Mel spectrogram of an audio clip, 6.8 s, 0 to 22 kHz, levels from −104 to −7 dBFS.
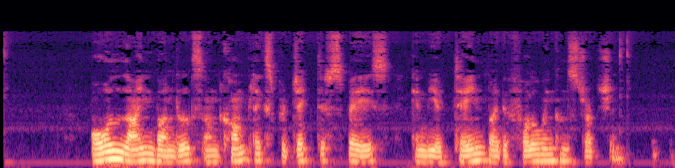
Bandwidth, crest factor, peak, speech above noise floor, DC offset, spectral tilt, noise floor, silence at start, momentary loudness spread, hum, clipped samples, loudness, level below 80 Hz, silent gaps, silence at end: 11.5 kHz; 18 dB; 0 dBFS; 39 dB; under 0.1%; -7.5 dB/octave; -56 dBFS; 0.9 s; 15 LU; none; under 0.1%; -18 LUFS; -48 dBFS; none; 0.2 s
